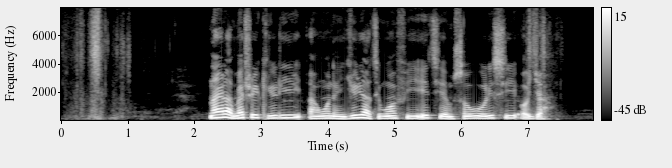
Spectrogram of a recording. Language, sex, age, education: Yoruba, male, 15-29, tertiary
